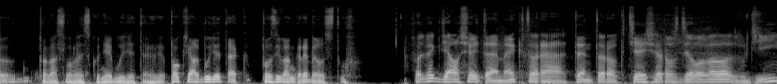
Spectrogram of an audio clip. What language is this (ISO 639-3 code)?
slk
